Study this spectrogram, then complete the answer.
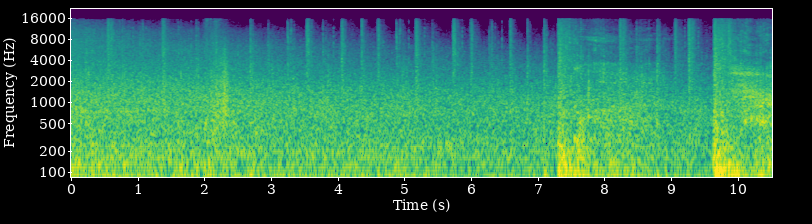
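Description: Footsteps run over dry, crunching ground.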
